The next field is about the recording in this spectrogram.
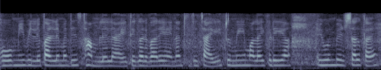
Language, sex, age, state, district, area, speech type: Marathi, female, 18-30, Maharashtra, Mumbai Suburban, urban, spontaneous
